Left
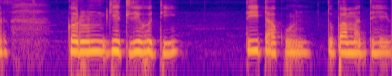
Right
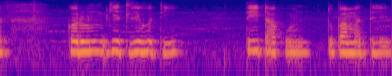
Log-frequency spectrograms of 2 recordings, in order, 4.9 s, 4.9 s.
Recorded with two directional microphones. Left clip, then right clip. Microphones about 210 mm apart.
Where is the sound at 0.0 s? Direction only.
45° left (ahead or behind).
